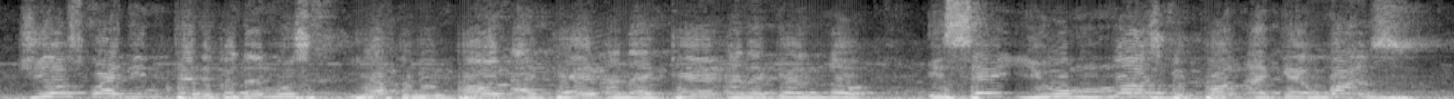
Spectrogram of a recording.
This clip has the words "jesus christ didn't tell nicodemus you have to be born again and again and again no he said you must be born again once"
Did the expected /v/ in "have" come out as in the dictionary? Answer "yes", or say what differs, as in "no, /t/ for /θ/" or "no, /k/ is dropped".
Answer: no, /f/ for /v/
